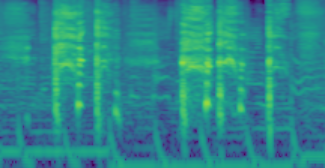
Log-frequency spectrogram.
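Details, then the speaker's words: Repeated harsh, dry coughs in quick bouts with throat-clearing between, from a person with a summer cold; cough due to summer cold. "아니 씨 개도 안 걸린다는 여름 감기를지 나는 왜 걸리고 자빠지고 있는 건가 잘 모르겠어"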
